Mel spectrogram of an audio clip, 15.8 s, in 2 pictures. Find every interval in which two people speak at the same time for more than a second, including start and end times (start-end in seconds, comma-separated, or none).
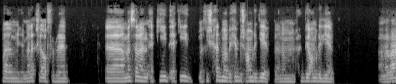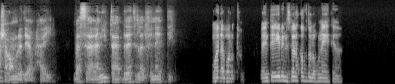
none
